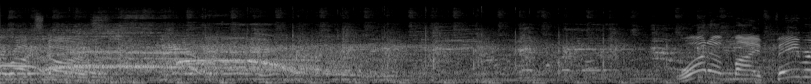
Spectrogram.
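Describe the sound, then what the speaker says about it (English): Baseball stadium crowd at a Banana Ball game in Savannah, Georgia, cheering and shouting loudly in a sustained roar, with whistles and an announcer's voice over it. "Give yourselves a round of applause"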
